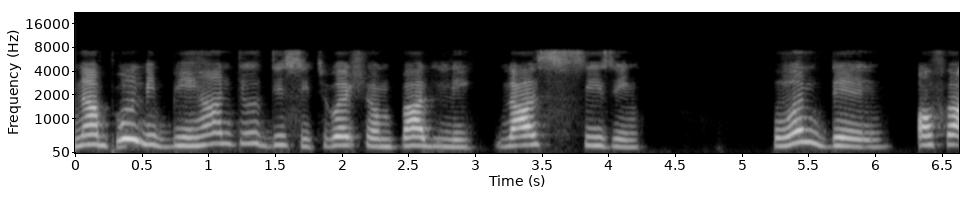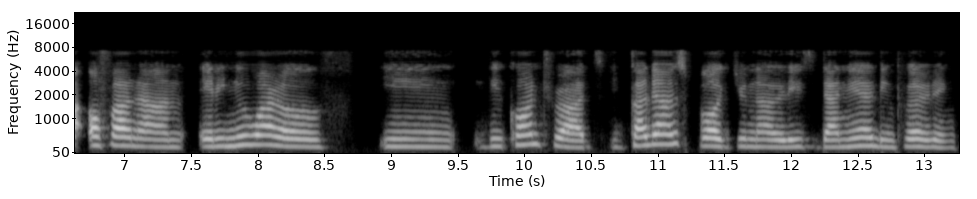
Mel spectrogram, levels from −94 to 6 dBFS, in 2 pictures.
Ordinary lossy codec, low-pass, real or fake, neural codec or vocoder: none; 7.2 kHz; fake; codec, 16 kHz, 1.1 kbps, Voila-Tokenizer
